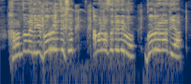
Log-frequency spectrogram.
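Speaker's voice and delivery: high outraged scolding yell broken up by laughter.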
